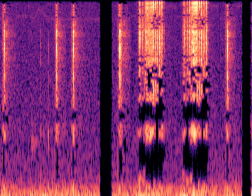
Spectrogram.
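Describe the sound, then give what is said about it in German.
A paper clip, bent like a key, is turned back and forth inside a door lock: a few sharp metallic clicks, then longer rasping scrapes back and forth, with no voices. “Er verbog die Büroklammer, so wie ein Schlüssel, und steckte sie in das Schloss. Dann drehte er die Büroklammer hin und her.”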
